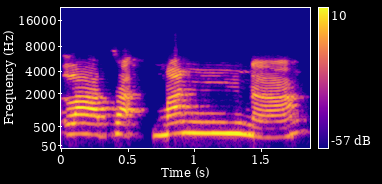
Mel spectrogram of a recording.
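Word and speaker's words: لا تأمنا: Maka membacanya bagaimana? Latak mana. Ada gerakan untuk stay di bibir sini, kemudian maju, kemudian stay lagi.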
